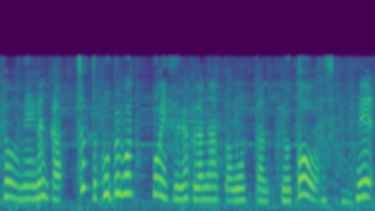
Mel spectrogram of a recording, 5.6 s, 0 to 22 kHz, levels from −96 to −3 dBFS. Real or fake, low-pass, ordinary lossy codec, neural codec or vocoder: fake; 7.2 kHz; none; codec, 16 kHz in and 24 kHz out, 1.1 kbps, FireRedTTS-2 codec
